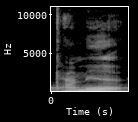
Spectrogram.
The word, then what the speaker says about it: Camus: Obviamente el Camus no se pronuncia Camus, se pronuncia Camus. Porque él es francés y los franceses son así.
